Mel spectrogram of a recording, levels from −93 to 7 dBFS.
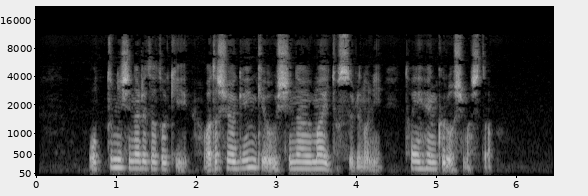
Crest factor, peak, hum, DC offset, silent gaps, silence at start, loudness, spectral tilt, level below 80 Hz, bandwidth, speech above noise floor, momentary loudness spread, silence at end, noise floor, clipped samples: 18 dB; -6 dBFS; none; under 0.1%; none; 0.65 s; -23 LUFS; -4 dB/octave; -66 dBFS; 11.5 kHz; 45 dB; 12 LU; 0.8 s; -69 dBFS; under 0.1%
